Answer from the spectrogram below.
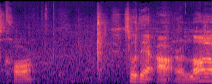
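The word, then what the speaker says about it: Qor: recently this one is called uh cor uh Q o r it's pronounced as cor so there are a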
